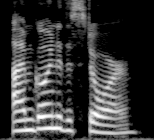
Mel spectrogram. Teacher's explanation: you would emphasize going and store more than I'm and to. This is what we call stress.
